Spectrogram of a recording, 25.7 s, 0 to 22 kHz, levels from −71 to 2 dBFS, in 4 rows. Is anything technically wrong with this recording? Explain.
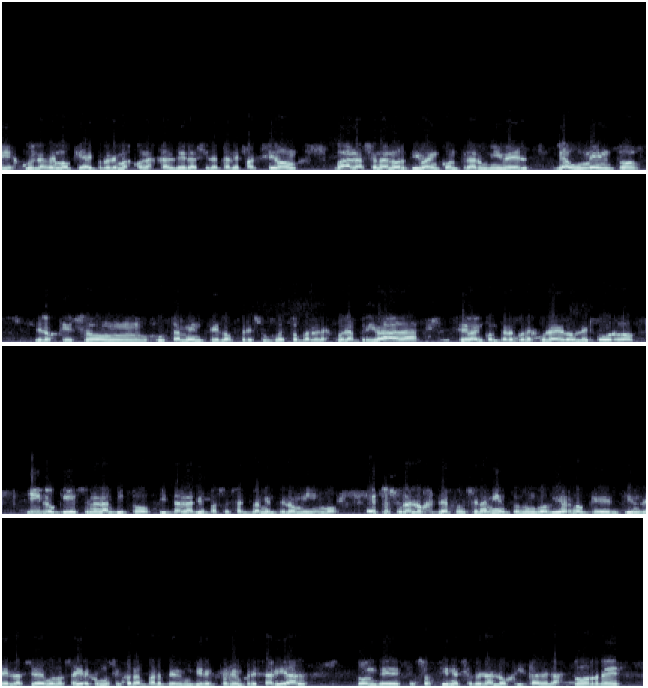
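Yes, there are two faults near the start.

From 0.51 to 0.53 s, the audio jumps abruptly forward with no gap, and roughly seven tenths of a second is missing. This is a skip ahead: that stretch was dropped while later audio was already queued, and the two sides were joined directly.

From 0.61 to 1.53 s, the audio runs about 10% fast at unchanged pitch and sounds hurried. This is a jitter buffer speed-up: to shed excess delay, the receiver repeatedly cut pitch-period-length slices, removing about a tenth of a second in total.

The band-limited sound, with nothing above 8 kHz, fits a call codec in the path.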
